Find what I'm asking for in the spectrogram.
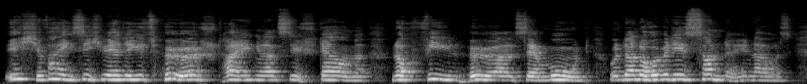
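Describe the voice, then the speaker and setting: A man's voice: mid-range voice, expressive, takes it slowly, a little mellow, voice pushed up. A man voicing a vain, pompous firework rocket that boasts with haughty, affected grandeur in a storybook tale. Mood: triumphant. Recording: roomy echo.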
